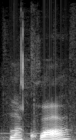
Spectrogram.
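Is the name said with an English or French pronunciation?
French. The name is said with a French pronunciation. This is the name's original pronunciation. "instead of La Croix"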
